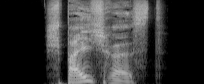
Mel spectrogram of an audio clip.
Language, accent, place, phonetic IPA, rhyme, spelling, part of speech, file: German, Germany, Berlin, [ˈʃpaɪ̯çʁəst], -aɪ̯çʁəst, speichrest, verb, De-speichrest.ogg
- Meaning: second-person singular subjunctive I of speichern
